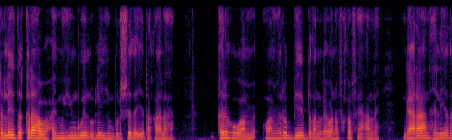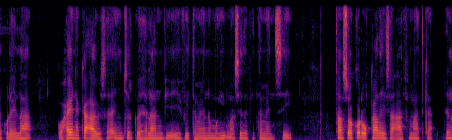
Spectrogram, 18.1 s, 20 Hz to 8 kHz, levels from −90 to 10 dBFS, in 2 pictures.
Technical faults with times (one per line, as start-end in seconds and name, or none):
none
